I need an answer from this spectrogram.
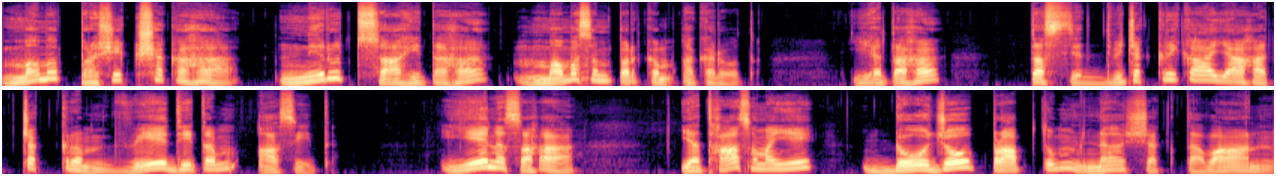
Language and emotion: Sanskrit, sad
